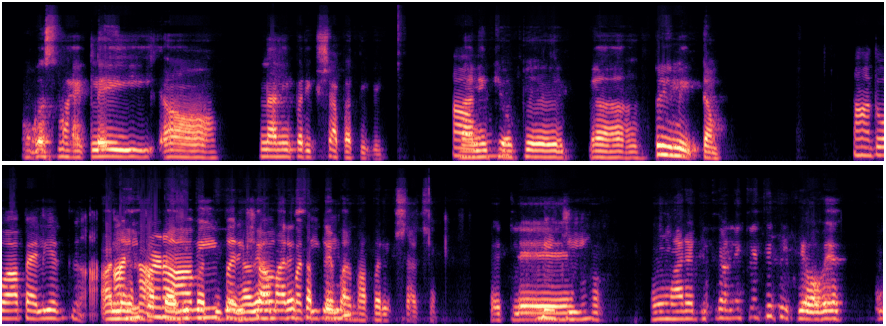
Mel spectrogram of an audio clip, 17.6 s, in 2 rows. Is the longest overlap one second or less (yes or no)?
no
